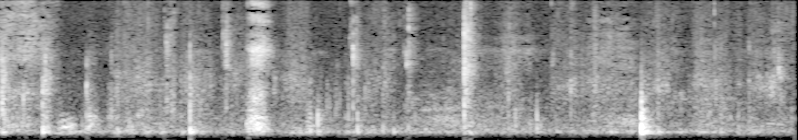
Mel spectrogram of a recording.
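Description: Close-up eating sounds: a man chewing and smacking his lips as he eats rice and curry by hand, with the soft squish of his fingers mixing rice on a banana leaf. Scattered small clicks, a few sharper ones about two and a half, four and a half and six and a half seconds in.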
